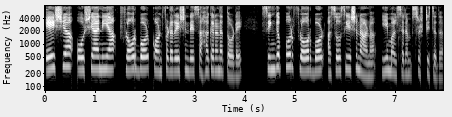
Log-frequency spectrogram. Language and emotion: Malayalam, neutral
